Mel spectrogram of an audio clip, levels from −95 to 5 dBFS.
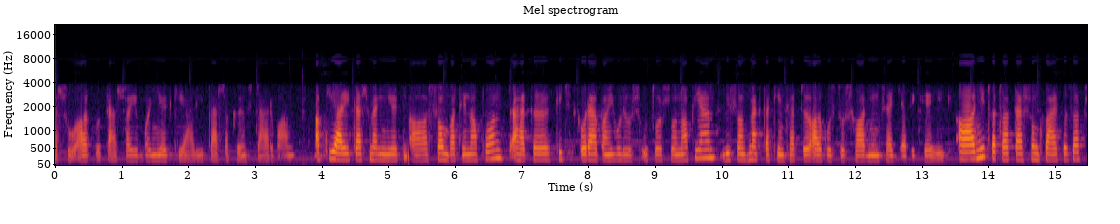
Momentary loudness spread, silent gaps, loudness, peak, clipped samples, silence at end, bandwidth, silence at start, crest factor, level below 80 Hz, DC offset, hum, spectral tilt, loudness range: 14 LU; none; -32 LUFS; -10 dBFS; under 0.1%; 0.05 s; 9 kHz; 0 s; 20 dB; -80 dBFS; under 0.1%; none; -8 dB/octave; 5 LU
